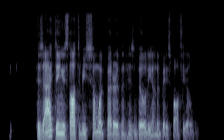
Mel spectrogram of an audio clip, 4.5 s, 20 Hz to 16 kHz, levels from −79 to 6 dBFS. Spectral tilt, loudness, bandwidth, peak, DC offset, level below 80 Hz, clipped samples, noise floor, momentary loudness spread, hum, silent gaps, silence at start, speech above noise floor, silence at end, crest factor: -6 dB/octave; -24 LUFS; 11 kHz; -2 dBFS; under 0.1%; -60 dBFS; under 0.1%; -72 dBFS; 14 LU; none; none; 0.75 s; 47 dB; 0.65 s; 22 dB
